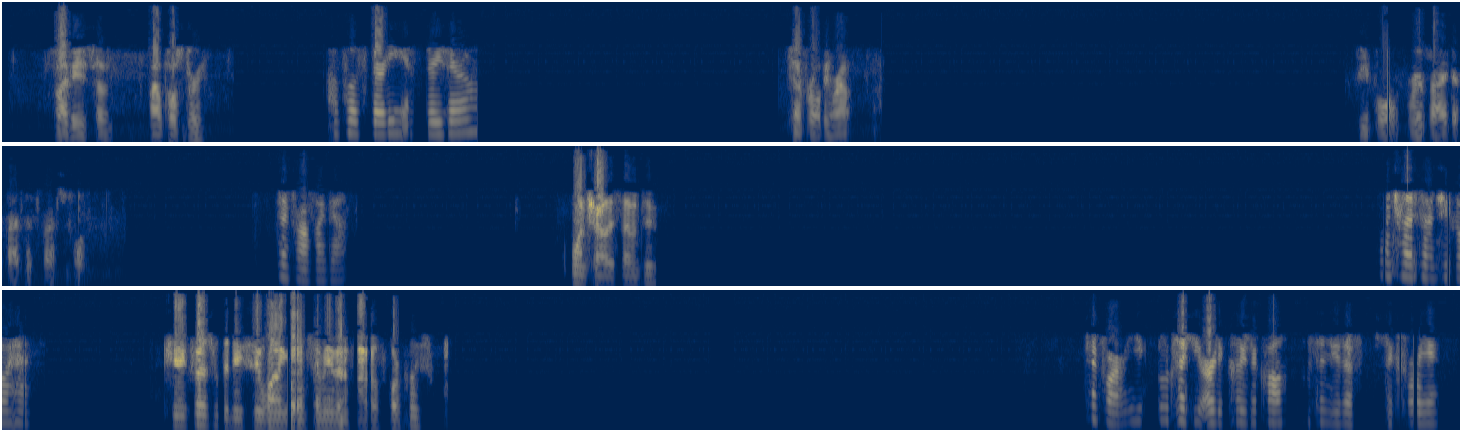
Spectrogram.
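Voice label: Lakes Sheriff Lake Patrol, scanner audio trunk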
